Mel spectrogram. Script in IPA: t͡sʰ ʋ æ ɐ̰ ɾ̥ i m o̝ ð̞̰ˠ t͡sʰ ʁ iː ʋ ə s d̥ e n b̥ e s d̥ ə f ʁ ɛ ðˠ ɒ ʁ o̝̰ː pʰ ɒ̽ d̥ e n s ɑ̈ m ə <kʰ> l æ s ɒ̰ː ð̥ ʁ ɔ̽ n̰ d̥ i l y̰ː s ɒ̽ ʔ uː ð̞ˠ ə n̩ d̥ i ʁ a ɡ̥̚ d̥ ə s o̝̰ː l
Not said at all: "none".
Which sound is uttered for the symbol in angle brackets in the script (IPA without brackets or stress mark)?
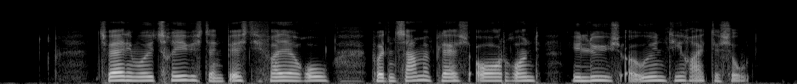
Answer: pʰ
